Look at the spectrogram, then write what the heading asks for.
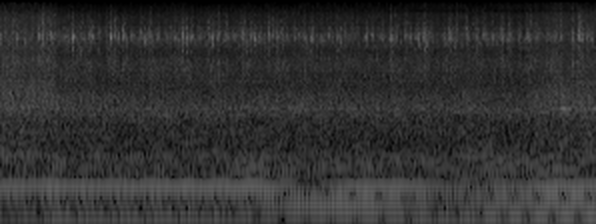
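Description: A propeller airplane engine in the MS Flight Simulator video game drones steadily at a low pitch, an even, unbroken hum with no voices over it.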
